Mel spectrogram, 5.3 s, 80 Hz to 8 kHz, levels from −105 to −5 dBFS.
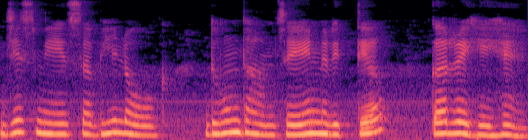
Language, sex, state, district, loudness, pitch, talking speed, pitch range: Hindi, female, Bihar, Gopalganj, -27 LUFS, 220 Hz, 135 wpm, 205-230 Hz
